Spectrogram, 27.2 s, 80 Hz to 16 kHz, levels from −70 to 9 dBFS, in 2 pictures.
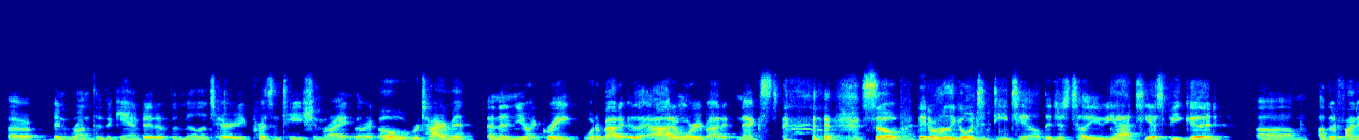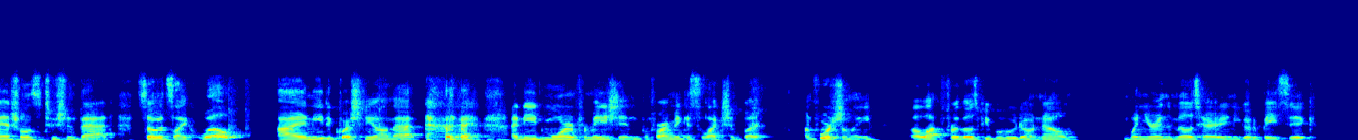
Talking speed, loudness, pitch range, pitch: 200 wpm, -25 LUFS, 130-165 Hz, 145 Hz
